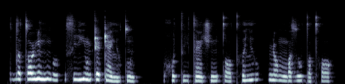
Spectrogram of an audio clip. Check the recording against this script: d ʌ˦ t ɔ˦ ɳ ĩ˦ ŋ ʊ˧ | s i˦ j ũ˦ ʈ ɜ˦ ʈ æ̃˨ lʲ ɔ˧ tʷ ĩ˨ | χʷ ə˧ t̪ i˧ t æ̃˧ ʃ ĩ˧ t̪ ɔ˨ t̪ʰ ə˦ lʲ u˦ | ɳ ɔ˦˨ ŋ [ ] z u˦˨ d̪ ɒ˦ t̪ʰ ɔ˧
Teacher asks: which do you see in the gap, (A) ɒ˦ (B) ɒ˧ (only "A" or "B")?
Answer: B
